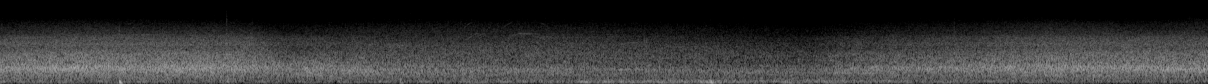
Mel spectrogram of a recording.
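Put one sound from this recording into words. A stadium crowd roars steadily, swelling and easing.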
